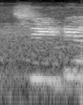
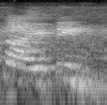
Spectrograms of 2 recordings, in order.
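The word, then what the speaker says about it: chitin: या फिर चाइटिन नहीं, ये चाइटिन है, इसका प्रोनाउंसिएशन होगा काइटिन। कुछ लोग इसको समझ रहे होंगे कि चीटिन, लेकिन नहीं है, चीटिन नहीं है, काइटिन इसको बोलते हैं।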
